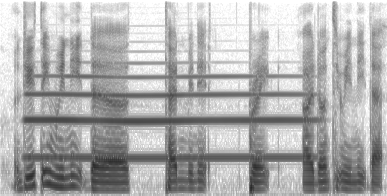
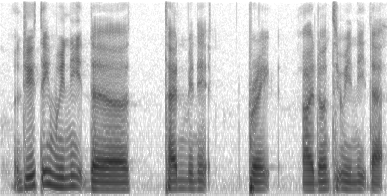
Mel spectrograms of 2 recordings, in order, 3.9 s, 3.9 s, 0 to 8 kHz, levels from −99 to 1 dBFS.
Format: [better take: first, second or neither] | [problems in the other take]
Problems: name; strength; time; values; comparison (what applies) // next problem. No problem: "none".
second | background sound (Wind instrument, woodwind instrument); 5 dB below the speech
